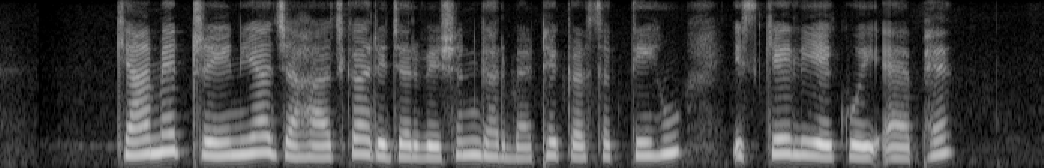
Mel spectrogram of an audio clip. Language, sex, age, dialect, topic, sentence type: Hindi, female, 25-30, Garhwali, banking, question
